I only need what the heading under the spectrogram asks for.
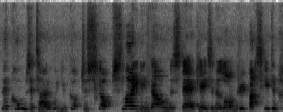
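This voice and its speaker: An old music hall comedienne, played by a woman, effusive and wry, with a high voice and an unhurried pace. Her theatrical delivery rings out with echo across a stage. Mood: wry, resigned. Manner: effusive, wry, given to endearments. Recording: echoey theatre stage from far off.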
